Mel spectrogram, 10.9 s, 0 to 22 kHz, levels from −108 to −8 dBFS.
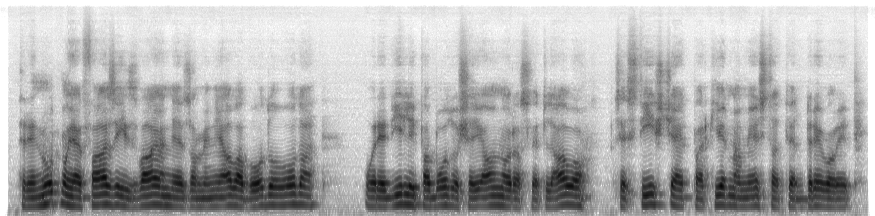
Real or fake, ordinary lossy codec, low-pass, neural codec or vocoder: fake; none; 19.8 kHz; autoencoder, 48 kHz, 32 numbers a frame, DAC-VAE, trained on Japanese speech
